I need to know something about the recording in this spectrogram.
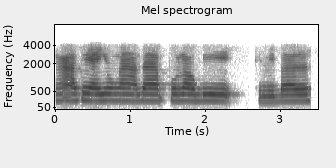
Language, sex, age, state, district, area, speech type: Manipuri, female, 60+, Manipur, Kangpokpi, urban, conversation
